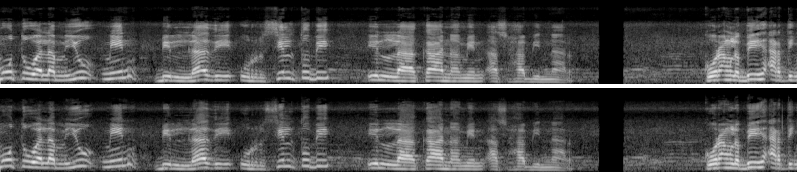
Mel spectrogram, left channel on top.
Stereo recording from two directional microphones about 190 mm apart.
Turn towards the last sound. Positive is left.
turn(degrees=0)  # may be behind; listen again after turning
